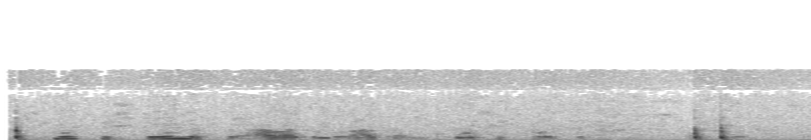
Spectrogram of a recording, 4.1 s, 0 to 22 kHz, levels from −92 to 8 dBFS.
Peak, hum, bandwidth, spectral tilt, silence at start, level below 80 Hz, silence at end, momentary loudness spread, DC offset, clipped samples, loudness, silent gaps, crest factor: -8 dBFS; none; 11.5 kHz; -5.5 dB/octave; 0.05 s; -58 dBFS; 0 s; 15 LU; under 0.1%; under 0.1%; -31 LUFS; none; 24 dB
